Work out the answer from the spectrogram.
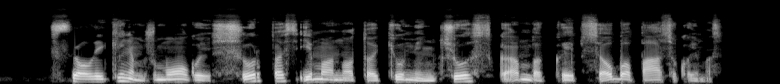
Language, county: Lithuanian, Kaunas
